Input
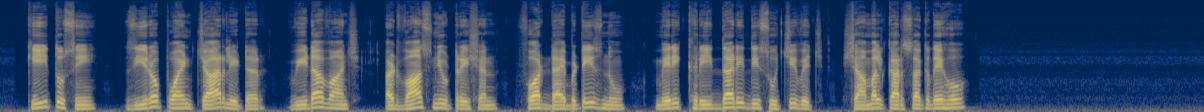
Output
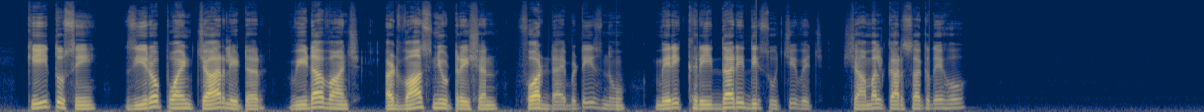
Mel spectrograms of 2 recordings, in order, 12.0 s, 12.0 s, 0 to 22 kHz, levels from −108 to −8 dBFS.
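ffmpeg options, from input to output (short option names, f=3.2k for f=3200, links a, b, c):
-af "asetnsamples=n=441:p=0,asendcmd='5.49 volume volume -13.5dB;6.17 volume volume -5dB;7.57 volume volume -15dB;8.55 volume volume -8.5dB;9.3 volume volume -15dB',volume=-3dB"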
